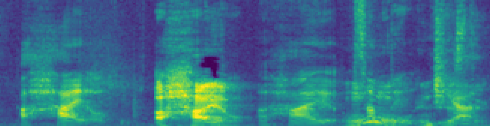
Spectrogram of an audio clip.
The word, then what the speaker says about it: Arraial: So this is actually a Portuguese name, and it's pronounced Arraial.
